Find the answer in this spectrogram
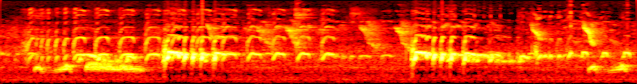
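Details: Local zebra dove singing to coax other doves into calling; a low rolling coo, then loud quick bursts of short notes trailing into evenly repeated softer coos.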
